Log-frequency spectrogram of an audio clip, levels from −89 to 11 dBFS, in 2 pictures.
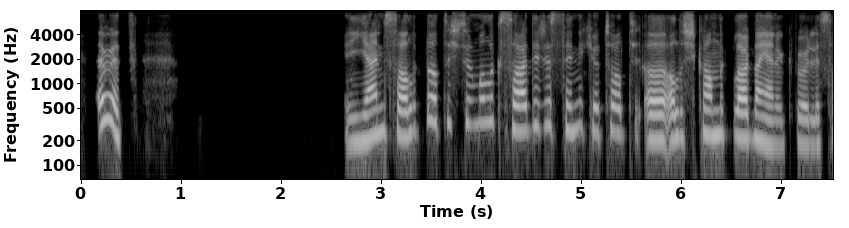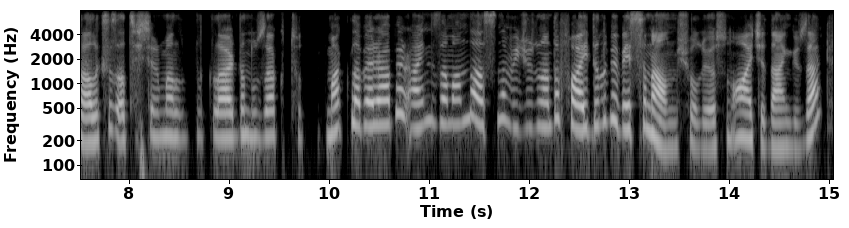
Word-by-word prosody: Evet. 320 -8 +2 2.1
Eee, 185 - -7
yani, 225 +6 +3
sağlıklı 250 +7 +1
atıştırmalık 330 0 -3
sadece 290 +2 +2
seni 275 0 -5
kötü 260 0 -4
at 250 -2 -4
eee, 210 - -1
alışkanlıklardan, 220 +1 +3
yani, 180 -3 0
böyle, 180 -1 -1
sağlıksız 200 +8 0
atıştırmalıklardan 220 +1 -2
uzak 225 0 -4
tutmakla 270 +7 -2
beraber, 315 +8 +3
aynı 320 +5 -1
zamanda 325 +3 -1
aslında 355 +3 -1
vücuduna 290 +1 -5
da 380 - 0
faydalı 300 +2 +3
bir 355 -5 -1
besin 275 +2 -1
almış 165 -5 +2
oluyorsun. 170 +4 -7
O 225 0 +2
açıdan 170 -6 0
güzel. 190 - +1
245 Hz, 125 wpm, -23 LUFS, 215-305 Hz, 2.1 s, yani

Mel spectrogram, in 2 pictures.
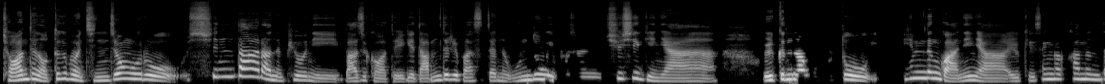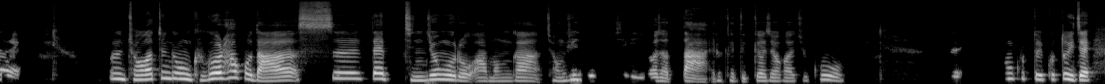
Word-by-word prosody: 저한테는 215 +5 +3
어떻게 255 +11 -1
보면 220 -7 +2
'진정으로 225 - +2
쉰다.'라는 360 - +1
표현이 155 - -5
맞을 155 +6 -3
것 170 - -7
같아요. 140 0 -7
이게 155 +3 -5
남들이 200 +11 0
봤을 165 -4 -7
때는 170 -3 -5
"운동이 200 +11 +1
무슨 175 -4 -6
휴식이냐. 155 - -3 0.5
일 195 +2 +7
끝나고 225 -3 +4 0.2
또 205 -6 +4 0.3
힘든 290 +2 +2
거 - - +7
아니냐." 145 -3 -1
이렇게 155 +4 -8
생각하는데 245 +1 -1 1.1
어 260 -2 +2
저 220 -2 0
같은 240 +6 +3
경우는 260 -4 +4
그걸 245 +6 +6
하고 295 -5 +1
났을 265 - +1
때 260 -1 +5 0.2
진정으로 200 -1 +1
'아 160 - -4
뭔가 155 0 -5
정신적인 210 - -3 0.2
휴식이 420 -5 -14
이루어졌다.' 160 - -3
이렇게 175 -1 -12
느껴져 165 -2 -6
가지고 175 +5 -5 1.0
네 - - -7 0.4
그런 260 0 -4
것도 260 -3 -3
있고 220 0 -4
또 250 +2 +3
이제 205 -4 +6
205 Hz, 310 characters per minute, -21 LUFS, 165-245 Hz, 1.1 s, 일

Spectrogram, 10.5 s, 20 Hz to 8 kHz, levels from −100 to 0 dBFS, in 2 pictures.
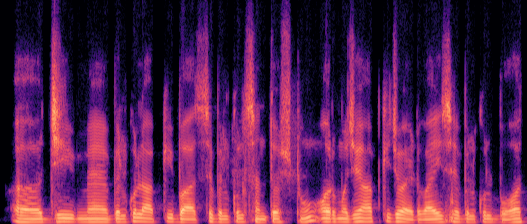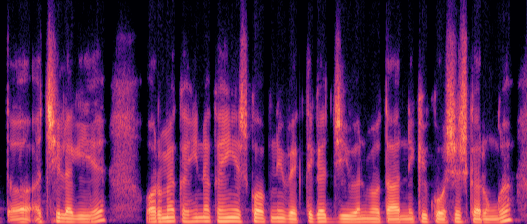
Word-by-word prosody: अ, 110 -2 +3
जी, 120 0 +4
मैं 110 -1 0
बिल्कुल 115 +3 0
आपकी 115 +2 -2
बात 105 -1 +4
से - - -2
बिल्कुल 110 0 -3
संतुष्ट 110 +2 -2
हूँ 130 +6 0
और 120 -1 +4
मुझे 115 +2 +1
आपकी 120 +2 -3
जो 125 - +5
एडवाइस 100 +3 +1
है, 120 - 0
बिल्कुल, 110 +1 -4
बहुत 110 +1 -1
अ, 105 +2 0
अच्छी 105 +5 +3
लगी 110 -2 0
है 150 +10 -2 0.4
और 120 +1 +1
मैं 135 - +2
कहीं 125 +2 -3
न 135 0 0
कहीं 135 +1 +2
इसको 130 +1 +1
अपनी 130 +1 -1
व्यक्तिगत 120 +3 0
जीवन 110 0 +1
में 115 - -1
उतारने 105 0 0
की 120 - -1
कोशिश 110 +3 +2
करूँगा 105 - 0
115 Hz, 205 wpm, -19 LUFS, 110-125 Hz, 0.4 s, जो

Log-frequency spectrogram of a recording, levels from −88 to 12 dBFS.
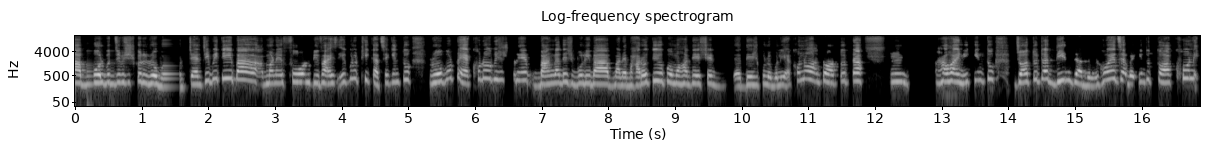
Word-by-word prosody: আ - - +10 0.3
বলব 275 0 +7
যে, - - -2
বিশেষ 280 0 -6
করে 305 -3 0
রোবট, 195 -6 +3
চ্যাট 240 -1 +1
জিপিটি 380 +5 -1 0.2
বা 365 -1 +8 0.4
মানে 265 +1 -1 0.2
ফোন, 295 0 +5 0.2
ডিভাইস 265 -1 +1
এগুলো 390 +6 -7
ঠিক 345 - -5
আছে, 270 +5 -4
কিন্তু 295 +4 -6 0.4
রোবটো 315 +8 +2
এখনও 380 +9 -5
বিশেষ 355 -1 -5
করে 335 +1 -6 0.3
বাংলাদেশ 275 +4 +1
বলি 265 0 -1
বা 250 - +6 0.2
মানে 220 -1 +1
ভারতীয় 270 +8 +1
উপমহাদেশের 255 -2 -1 0.5
দেশগুলো 235 +1 -2
বলি, 215 +2 -4
এখনও 345 +3 -6
হয়তো 315 -1 -2
অতটা 315 +3 -1 0.6
উম 305 0 -2 0.7
হয়নি। 290 -4 +3
কিন্তু 340 +1 -6 0.4
যত 295 +1 +4 0.4
দিন 340 +2 +2
যাবে, 220 -6 +3 0.2
হয়ে 375 +3 +2
যাবে। 290 -7 +2
কিন্তু 305 +4 -8 0.2
তখন 285 +9 +2
285 Hz, 145 wpm, -24 LUFS, 255-330 Hz, 0.7 s, আ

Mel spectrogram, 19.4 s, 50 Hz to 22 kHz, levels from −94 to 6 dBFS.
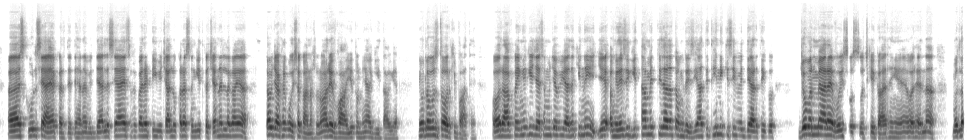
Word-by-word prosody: अ, 160 +2 +7
school 175 +2 -4
से - - +1
आया 140 +2 +5
करते 130 0 -4
थे - - -5
है 130 - -5
ना, 140 - -5
विद्यालय 145 +4 -2
से 155 +3 -1
आए, 175 0 +4
सबसे 165 -2 -13
पहले 175 0 +3
टीवी 165 -1 -7
चालू 160 +1 0
करा, 265 0 +4
संगीत 165 -8 -8
का - - -1
चैनल 175 +5 -2
लगाया, 175 0 +3 0.4
तब 205 0 +6
जाके 185 -1 +3
कोई-सा 465 - 0
गाना - - -4
सुना। 485 - -3
अरे - - +5
वाह! 130 - 0
ये 130 +3 -4
तो 140 0 -10
नया 140 +2 -6
गीत 120 0 -14
आ 105 - -6
गया, 105 - -8 0.5
ये - - +4
मतलब 195 +2 +2
उस 195 -1 -2
दौर 180 -4 +6
की 145 - -12
बात 95 -7 -8
है। 105 - -20 0.4
और 175 +3 +6
आप 170 0 +3
कहेंगे 190 +2 -2
कि 220 - -2
जैसे 195 -1 0
मुझे 195 +1 -5
अभी 195 0 -7
याद 175 -1 +4
है 180 - -4
कि 205 - -7
नहीं 220 +6 -3
ये 185 +2 +2
अंग्रेजी 175 +4 0
गीत 190 0 -7
था 210 - +1
हमें 215 0 -2
इतनी 215 0 -9
ज़्यादा 210 -1 +5
तो 195 - -1
अंग्रेजी 165 -4 -4
आती 175 +3 -9
थी 210 - -4
नहीं 220 0 -3
किसी 205 0 -9
विद्यार्थी 165 -4 0
को, - - -4 0.5
जो 215 +1 +8
मन 215 -1 +2
में 215 - +4
आ 205 - +7
रहा 200 0 +8
है 185 - +7
वही 165 +2 +1
सोच-सोच 150 -4 -8
के 140 - -2
गा 120 - +2
रहे 140 +3 -6
हैं 135 +2 -4
और 140 0 0
है 260 - +1
ना 295 - -1 0.5
मतलब 160 +4 +5
175 Hz, 255 wpm, -23 LUFS, 150-195 Hz, 0.5 s, जो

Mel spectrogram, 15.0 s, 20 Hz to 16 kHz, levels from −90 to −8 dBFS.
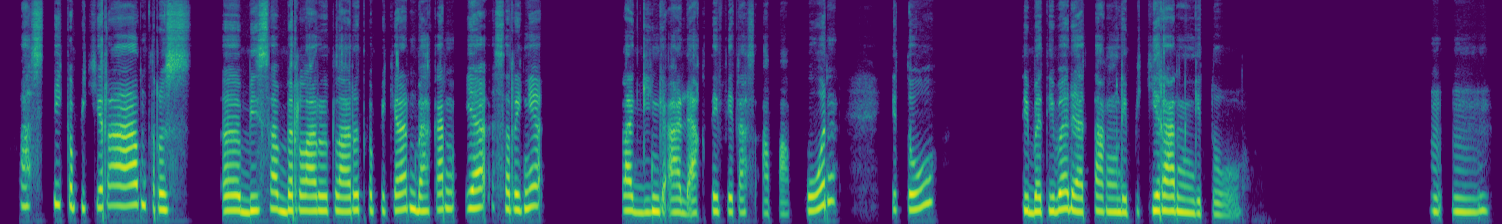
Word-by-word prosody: pasti 335 +1 -5
kepikiran 320 +3 +2
terus, 260 -3 0 0.3
eee, 245 0 +4
bisa 245 +4 +2
berlarut-larut 240 0 +2
kepikiran 250 +2 0
bahkan 260 +3 0
ya 285 +2 +3
seringnya 275 +3 0 0.8
lagi 230 -2 +1
gak - - -6 0.2
ada - - -1
aktivitas 220 -1 -5
apa 200 -1 -12 0.2
pun 290 +11 +2 0.6
itu, 260 +6 0 0.9
tiba-tiba 235 +3 +3
datang 225 -1 0
di 215 - 0
pikiran 240 +1 +2 0.2
gitu. 190 -3 -9 2.1
Mmm. 225 +1 -3
245 Hz, 90 wpm, -19 LUFS, 230-275 Hz, 2.1 s, eee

